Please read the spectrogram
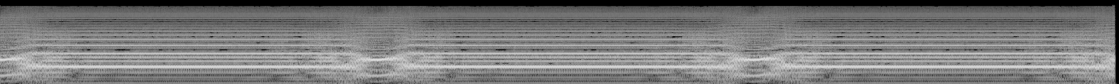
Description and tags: quantum radio snap127
Experimental QM synthesis resulting sound.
